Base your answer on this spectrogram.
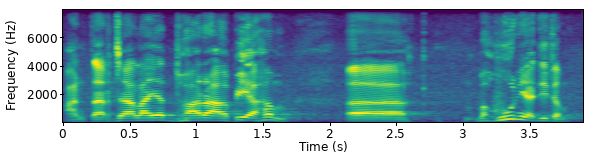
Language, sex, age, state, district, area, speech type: Sanskrit, male, 18-30, Karnataka, Dakshina Kannada, rural, spontaneous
